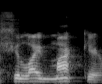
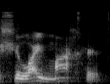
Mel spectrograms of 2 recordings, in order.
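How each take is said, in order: First: The name is said with Portuguese-style sounds. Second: The name is said with German-style sounds. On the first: This is how most people say it. "O pessoal fala Schleiermacher" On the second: This is how it is said in the original language. "minha filha está estudando alemão, falou que é Schleiermacher"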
